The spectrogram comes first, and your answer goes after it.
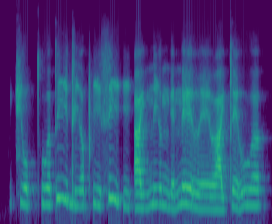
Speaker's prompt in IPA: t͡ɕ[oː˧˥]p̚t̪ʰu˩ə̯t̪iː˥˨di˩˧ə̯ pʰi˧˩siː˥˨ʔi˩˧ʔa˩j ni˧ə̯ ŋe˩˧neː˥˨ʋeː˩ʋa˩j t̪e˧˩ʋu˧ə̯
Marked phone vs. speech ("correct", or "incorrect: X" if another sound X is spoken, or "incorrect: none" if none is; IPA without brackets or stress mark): incorrect: oː˧˩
